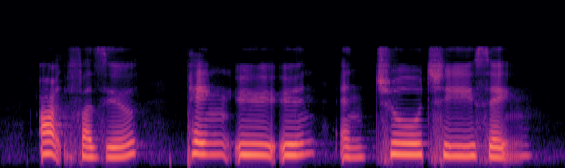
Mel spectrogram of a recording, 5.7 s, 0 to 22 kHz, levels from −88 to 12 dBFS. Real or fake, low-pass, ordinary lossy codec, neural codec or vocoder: real; none; none; none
